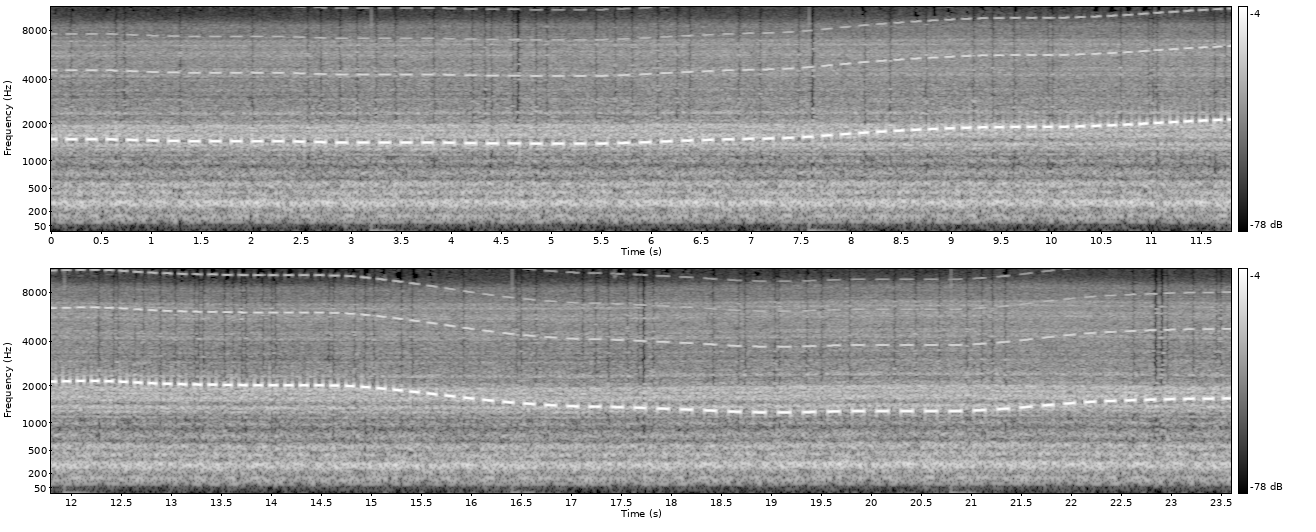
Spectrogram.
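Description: Wind rushes steadily past a glider cockpit.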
